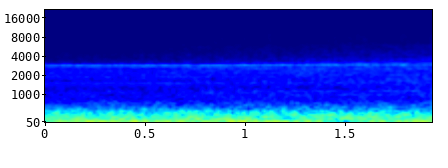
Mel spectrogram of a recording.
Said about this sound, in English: In black and white, a light-haired man speaks to the camera. Strangely enough, the only sound to come through is a buzzing hum.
